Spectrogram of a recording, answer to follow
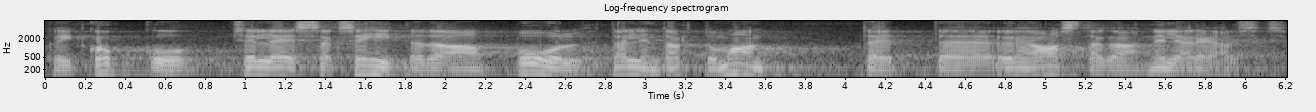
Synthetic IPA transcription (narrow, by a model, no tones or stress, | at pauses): kɤjkːo̞kːu | se̞lːeeːst̪sɑːkse̞ɦit̪ːˑɑd̪̥ɑpo̞ːlt̪ɑlʲːint̪ɑrt̪ːˑumɑːnt̪ | et̪ˑːyɦeɑːst̪ɑɡ̥ɑne̞lʲjɑɾe̞̰ɑ̰lise̥ks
